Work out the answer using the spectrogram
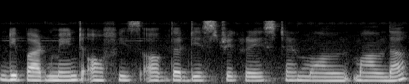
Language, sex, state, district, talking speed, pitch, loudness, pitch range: Bengali, female, West Bengal, Malda, 130 wpm, 190 Hz, -18 LUFS, 180-195 Hz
